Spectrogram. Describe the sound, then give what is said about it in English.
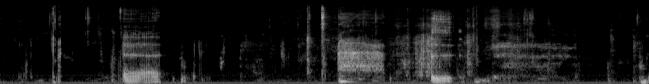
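An attempted burp made during a drinking game, heard as a few short, throaty bursts separated by quieter gaps, with no talk. “sometimes when you try to do like a really good burp, and it comes out sounding like a queef. Yes, I just tried that.”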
